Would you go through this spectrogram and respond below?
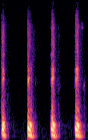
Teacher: O T, ele é surdo, ele não vibra as cordas vocais.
